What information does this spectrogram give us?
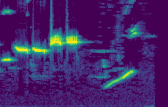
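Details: Cuban bullfinch song in the dense 'tembakan rapat' style, used as a tutoring recording: a row of high, clear, level whistled notes, then a softer rising slurred whistle after a short pause.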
